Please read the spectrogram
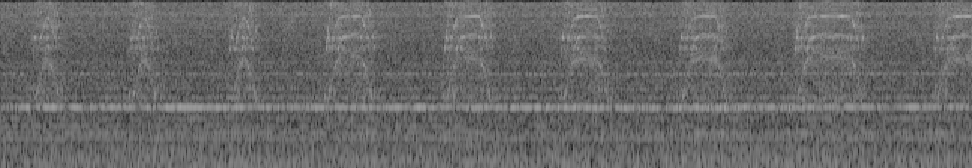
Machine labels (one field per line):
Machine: slide rail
